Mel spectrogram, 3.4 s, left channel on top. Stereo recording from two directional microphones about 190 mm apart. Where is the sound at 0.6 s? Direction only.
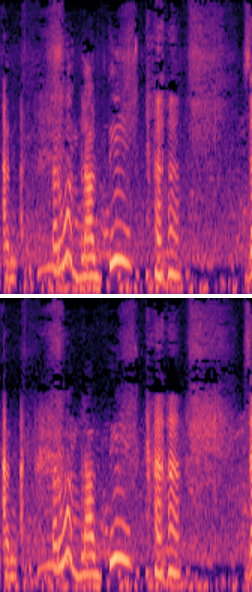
40° right (ahead or behind).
